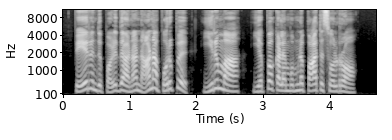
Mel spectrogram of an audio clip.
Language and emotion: Tamil, angry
